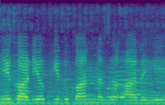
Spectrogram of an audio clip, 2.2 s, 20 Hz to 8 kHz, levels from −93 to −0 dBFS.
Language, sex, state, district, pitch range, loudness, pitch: Hindi, female, Uttar Pradesh, Shamli, 215-240 Hz, -19 LUFS, 230 Hz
